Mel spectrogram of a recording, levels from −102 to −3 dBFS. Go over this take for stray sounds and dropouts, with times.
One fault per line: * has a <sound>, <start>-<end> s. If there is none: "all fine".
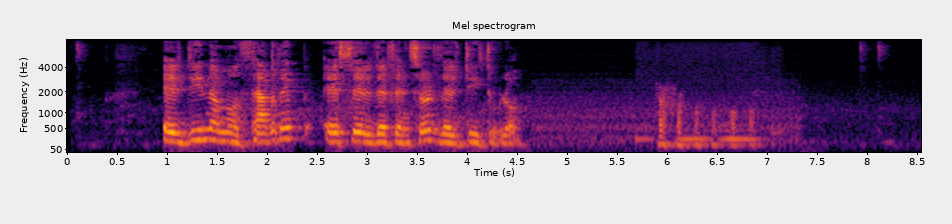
* has a laugh, 5.7-7.2 s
